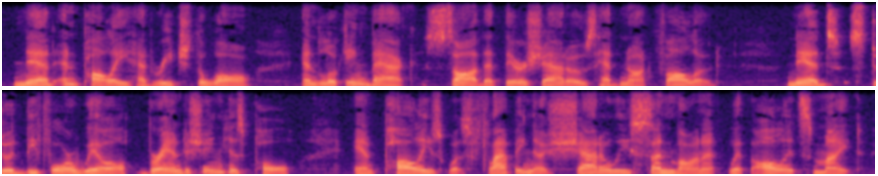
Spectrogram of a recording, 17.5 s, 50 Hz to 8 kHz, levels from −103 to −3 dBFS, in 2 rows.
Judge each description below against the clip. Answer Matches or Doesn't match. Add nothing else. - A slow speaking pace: Matches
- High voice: Matches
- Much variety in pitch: Doesn't match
